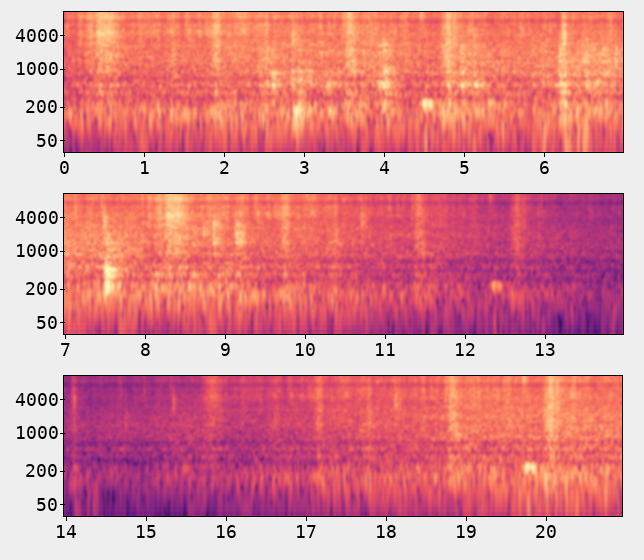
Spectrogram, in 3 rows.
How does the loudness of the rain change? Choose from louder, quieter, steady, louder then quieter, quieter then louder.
quieter then louder.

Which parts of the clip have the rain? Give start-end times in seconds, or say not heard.
0.0-20.9.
